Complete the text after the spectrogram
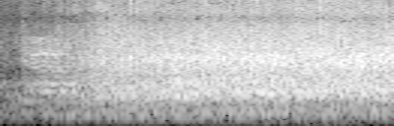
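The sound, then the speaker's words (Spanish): Applause fills a session of the Spanish parliament, swelling within the first quarter second into a dense, sustained wash of clapping that holds steady to the end. “Aplausos a la justificación de Alberto Núñez Feijóo de por qué no se renueva el Consejo General del Poder Judicial.”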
